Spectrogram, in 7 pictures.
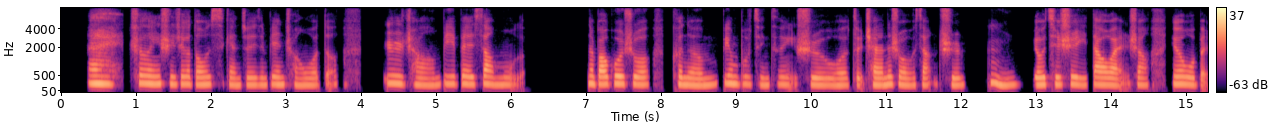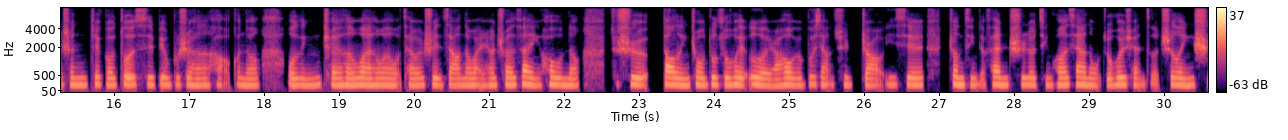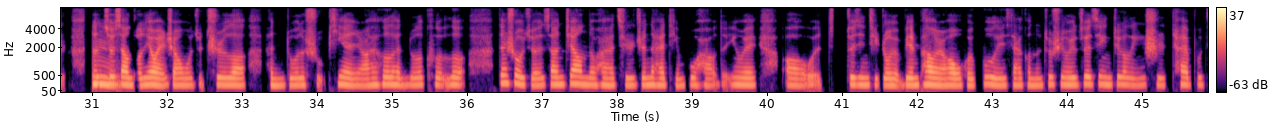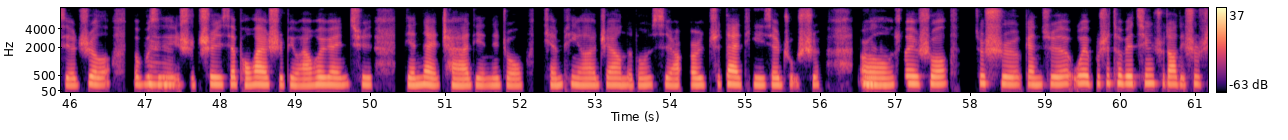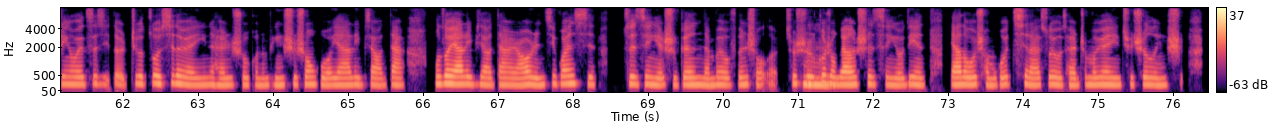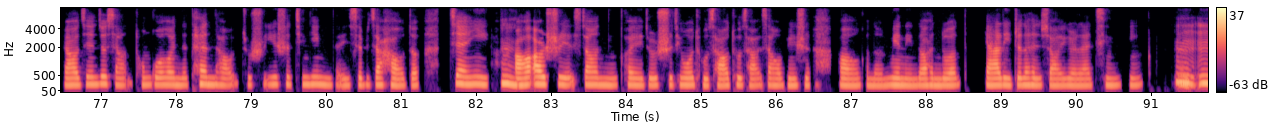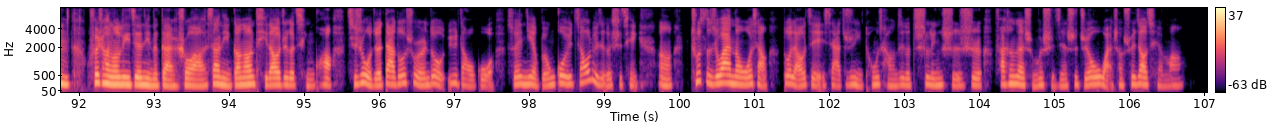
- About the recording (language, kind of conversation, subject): Chinese, advice, 我总是在晚上忍不住吃零食，怎么才能抵抗这种冲动？
- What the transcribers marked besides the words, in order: other background noise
